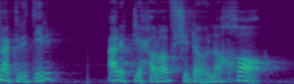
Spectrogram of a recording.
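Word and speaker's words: خ: আমরা খ হরফটি উচ্চারণ করব। খ হরফটি হলো মোটা হরফ, উচ্চারণের ক্ষেত্রে মোটা হবে। ছবিতে দেখুন খ হরফটি কীভাবে উচ্চারণ করতে হবে। খ হরফটির মাখরাজ হলো কণ্ঠনালীর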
